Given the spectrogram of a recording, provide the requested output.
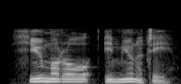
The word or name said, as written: humoral immunity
